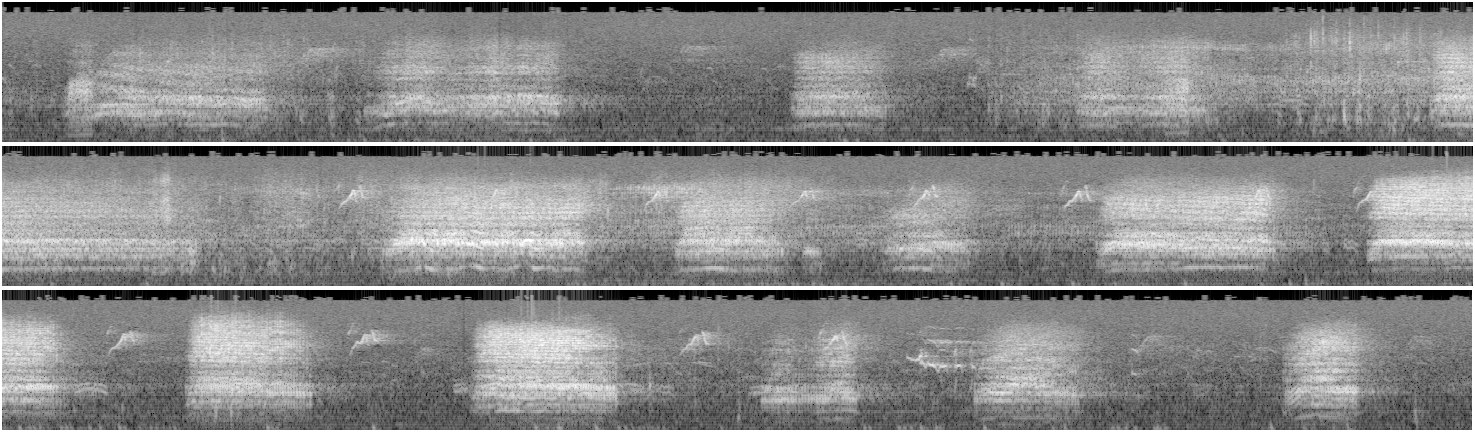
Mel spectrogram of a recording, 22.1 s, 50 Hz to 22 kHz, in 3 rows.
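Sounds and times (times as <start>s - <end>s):
purple heron calling: 0.0s - 20.2s.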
